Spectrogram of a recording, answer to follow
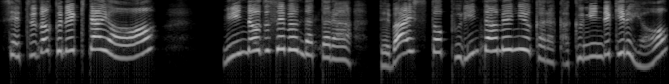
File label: device on, Japan Anime Girls; Windows; Bing; Nanako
